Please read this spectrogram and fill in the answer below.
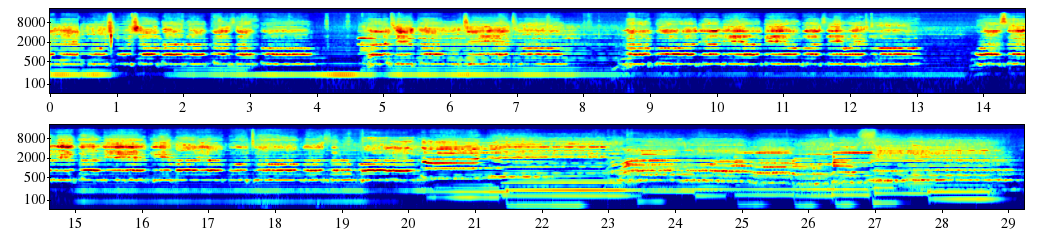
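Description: Catholic sisters singing a Swahili litany together, sustained sung phrases over steady held low notes.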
